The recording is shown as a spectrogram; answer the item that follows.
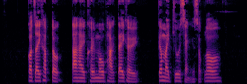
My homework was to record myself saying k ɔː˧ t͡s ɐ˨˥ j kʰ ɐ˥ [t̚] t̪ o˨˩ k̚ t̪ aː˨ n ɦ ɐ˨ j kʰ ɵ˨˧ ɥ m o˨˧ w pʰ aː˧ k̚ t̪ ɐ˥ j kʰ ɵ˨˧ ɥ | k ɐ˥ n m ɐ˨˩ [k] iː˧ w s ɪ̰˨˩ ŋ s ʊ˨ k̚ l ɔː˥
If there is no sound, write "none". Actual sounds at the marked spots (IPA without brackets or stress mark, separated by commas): p̚, k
